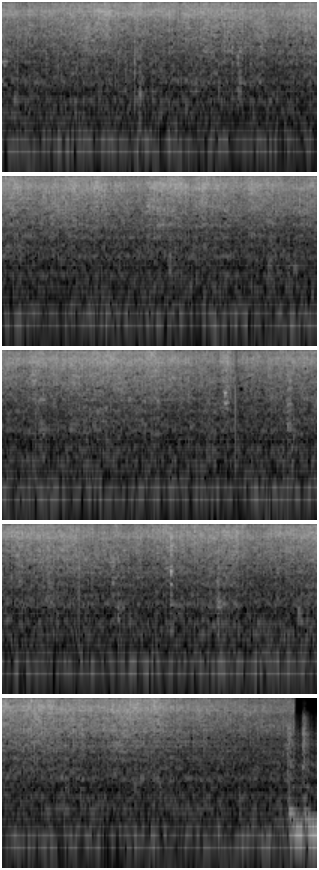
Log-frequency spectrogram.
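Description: Stir-fry of celery, pork and tofu strips sizzling steadily in a wok as a wooden spatula turns it, with a few light clicks of the spatula against the pan over a steady low hum. The sizzling cuts off suddenly near the end.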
